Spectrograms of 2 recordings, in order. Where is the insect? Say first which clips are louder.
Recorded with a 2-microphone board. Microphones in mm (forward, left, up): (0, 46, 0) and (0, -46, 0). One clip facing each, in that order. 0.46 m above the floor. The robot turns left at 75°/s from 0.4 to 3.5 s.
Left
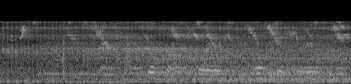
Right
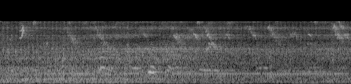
Right 6 dB; 90° right, 0.9 m; by 3.5 s 35° left, 0.9 m.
